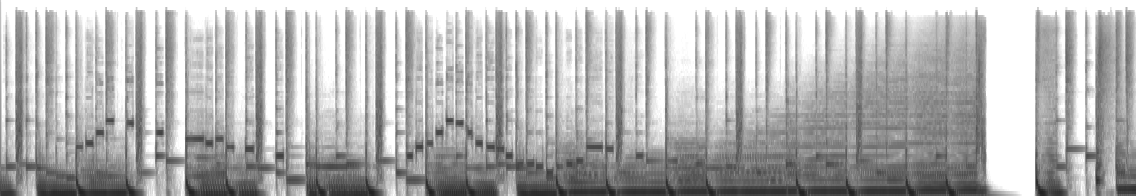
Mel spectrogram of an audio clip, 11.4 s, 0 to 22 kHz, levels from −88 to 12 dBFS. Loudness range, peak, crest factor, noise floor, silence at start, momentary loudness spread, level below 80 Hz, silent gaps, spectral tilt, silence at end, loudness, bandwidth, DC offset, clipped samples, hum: 2 LU; 0 dBFS; 12 dB; -38 dBFS; 0 s; 5 LU; -14 dBFS; none; -5.5 dB/octave; 0 s; -15 LUFS; 18 kHz; under 0.1%; under 0.1%; none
